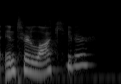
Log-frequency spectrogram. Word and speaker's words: interlocutor: How does that word, is that the right pronunciation, interlocutor? – I think you pronounced it right, but I don't think normal people know what it means.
